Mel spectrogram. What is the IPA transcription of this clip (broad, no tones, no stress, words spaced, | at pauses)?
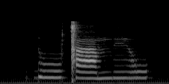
ɗuǀã myw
